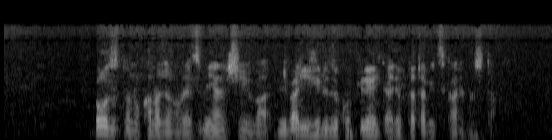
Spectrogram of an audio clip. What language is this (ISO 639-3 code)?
jpn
